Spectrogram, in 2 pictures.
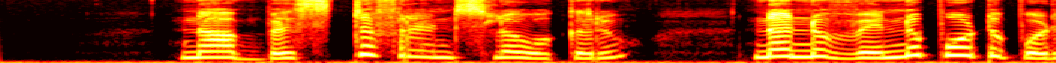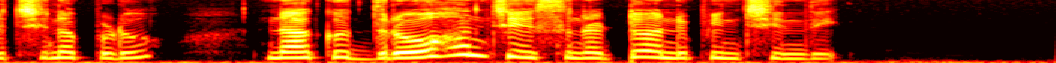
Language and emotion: Telugu, sad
